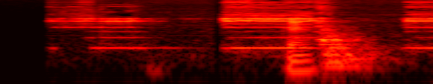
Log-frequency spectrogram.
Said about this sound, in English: And car alarms.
